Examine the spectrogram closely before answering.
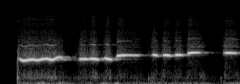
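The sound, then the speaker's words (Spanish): Someone whistles a tune alone: a long held opening note, then a string of short clipped notes that edge slightly upward in pitch, clear and bright. “me gustaría que silbaras el tema de Todopoderosos”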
